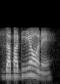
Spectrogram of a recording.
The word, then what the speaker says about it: zabaglione: Sabayon is actually French word, and in Italian it's zabaglione, which is basically the same thing.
